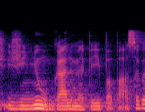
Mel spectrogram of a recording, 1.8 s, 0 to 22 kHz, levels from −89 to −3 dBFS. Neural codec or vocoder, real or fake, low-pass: none; real; 7.2 kHz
